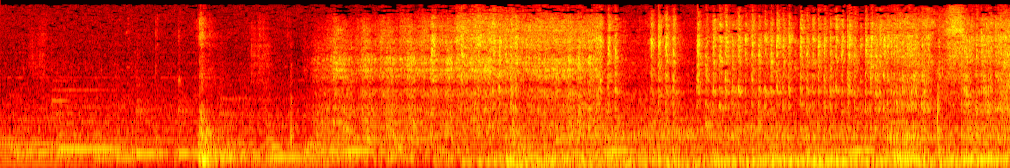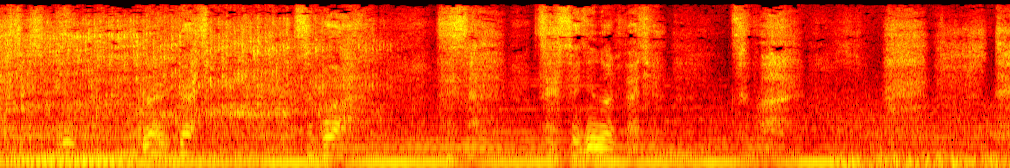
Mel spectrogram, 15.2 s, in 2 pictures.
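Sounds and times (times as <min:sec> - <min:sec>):
Volga car engine starting and running as a couple drive away from an airport training centre: 0:01.2 - 0:15.1
car door shutting: 0:01.4 - 0:01.8
speech: 0:08.9 - 0:09.3, 0:10.0 - 0:10.3, 0:11.8 - 0:13.4.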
